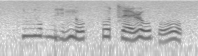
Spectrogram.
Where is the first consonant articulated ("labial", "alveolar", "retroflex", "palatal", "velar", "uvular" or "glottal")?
palatal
